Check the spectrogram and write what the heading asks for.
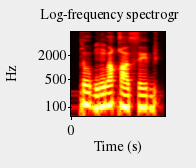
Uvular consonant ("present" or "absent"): present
